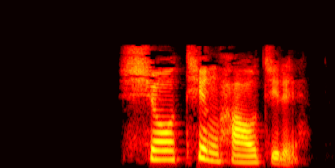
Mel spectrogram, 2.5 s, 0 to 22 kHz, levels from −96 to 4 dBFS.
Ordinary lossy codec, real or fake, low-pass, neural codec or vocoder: MP3, 32 kbps; real; 7.2 kHz; none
